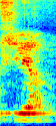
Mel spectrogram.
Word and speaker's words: Shiloh: Alors, le thème de ce matin s'intitule Shiloh. Pour ne pas écorcher le hébreu, parce que celui qui l'a prononcé, il l'avait prononcé en araméen. Shiloh ou Shiléa, c'est la même chose.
